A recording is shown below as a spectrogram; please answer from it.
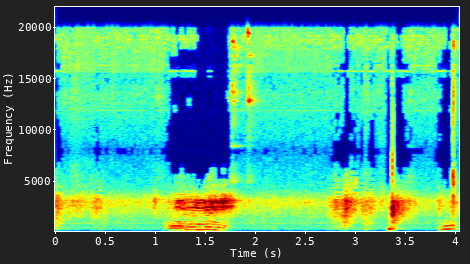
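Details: Recently neutered male Siberian husky puppy Blizzard struggling on the stairs gives one short, steady whine, followed by a couple of faint brief whimpers amid quiet room noise and a light knock.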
